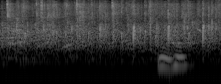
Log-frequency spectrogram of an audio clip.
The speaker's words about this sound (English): Oh, I got less claps on that one, but.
